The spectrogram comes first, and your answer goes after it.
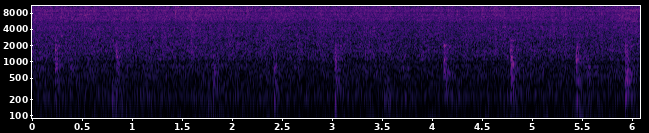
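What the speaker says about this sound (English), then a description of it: "hoping you can hear me over this cooking food." Steady sizzle of food frying in a pan, with occasional sharp crackles and pops scattered over a continuous hiss.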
